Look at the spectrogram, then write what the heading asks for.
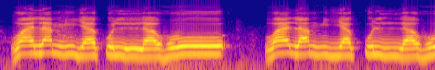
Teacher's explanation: আমরা এই কাফকে এই লামের সাথে মিল করব, তবে গুন্না করব না। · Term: ইদগামে বেলা গুন্না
